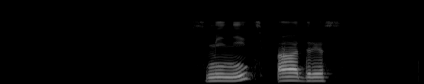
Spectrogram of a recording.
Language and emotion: Russian, neutral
